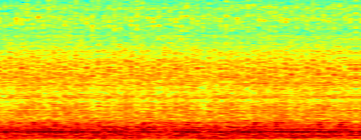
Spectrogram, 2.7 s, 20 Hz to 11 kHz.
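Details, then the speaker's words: 2000 Ford Focus 2.0 SOHC with P0302 misfire code, running badly, stumbling and dying at idle: fast, even injector ticking over the running engine, no skips or rattle; the pintle is firing and the injector opens and closes normally. "pintle firing it means being controlled by the computer and he's opening and closing so"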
